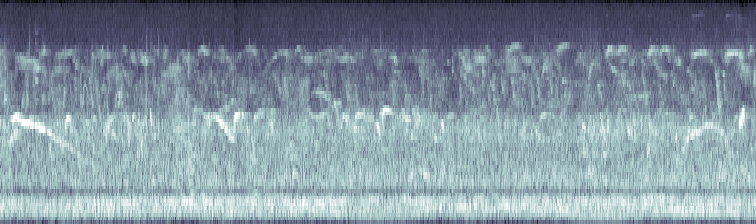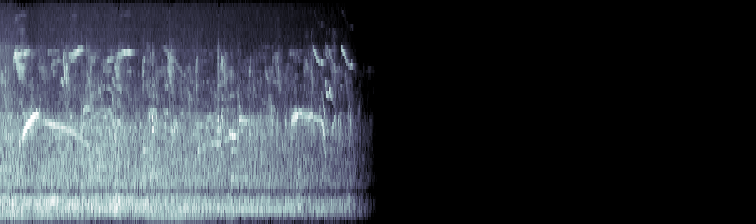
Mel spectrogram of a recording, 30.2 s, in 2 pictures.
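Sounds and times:
birds singing in spring in a coastal town: 0:00.0 - 0:22.5.

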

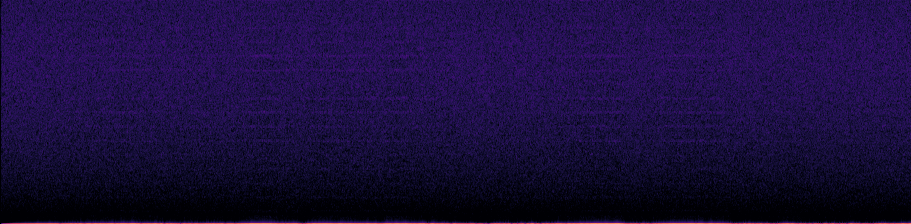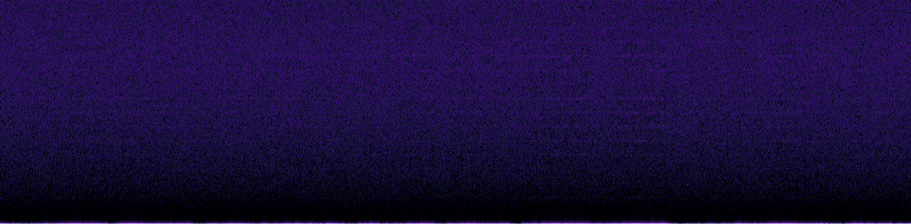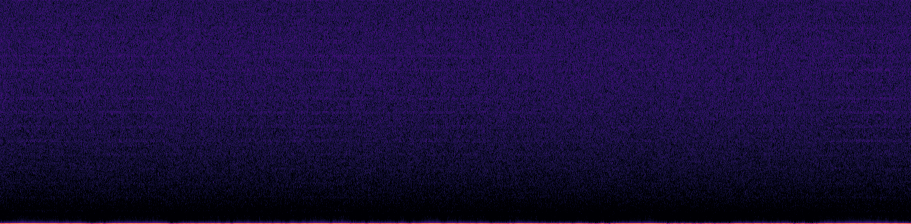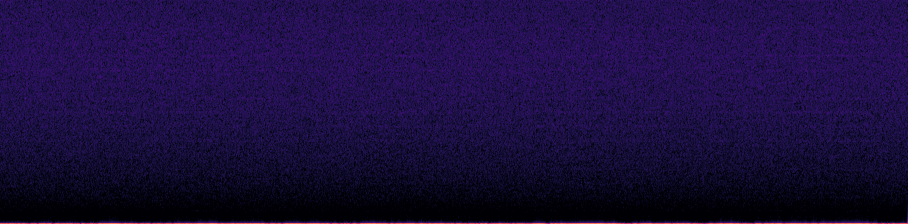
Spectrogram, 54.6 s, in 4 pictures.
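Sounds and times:
LFE low frequency rumble: 0:00.0 - 0:54.6.

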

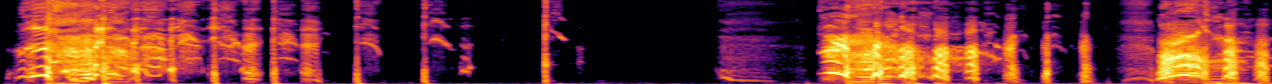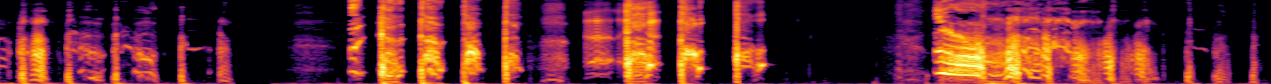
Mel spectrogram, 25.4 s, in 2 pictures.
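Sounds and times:
sick male smoker's cough: 0:00.2 - 0:04.6, 0:08.3 - 0:11.0, 0:11.9 - 0:15.1, 0:16.2 - 0:18.0, 0:19.0 - 0:20.3, 0:22.2 - 0:25.1.

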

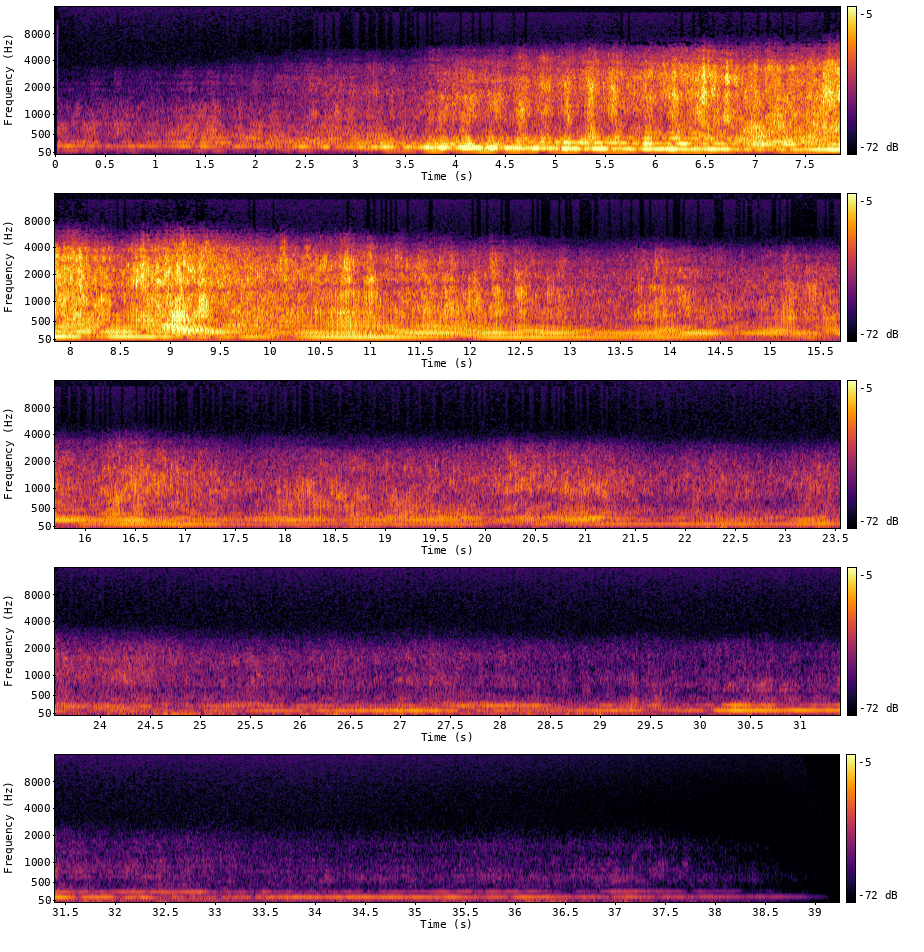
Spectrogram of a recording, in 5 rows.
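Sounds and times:
distant Spitfire, Mustang and Kittyhawk aircraft passing: 0:00.0 - 0:38.7.

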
